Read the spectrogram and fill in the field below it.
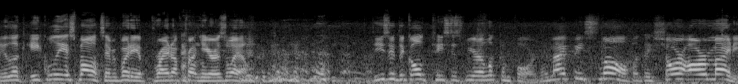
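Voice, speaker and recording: Loud and high-pitched, a man talks at a very fast pace with ordinary pitch variation over noticeable background noise. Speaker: gold panning instructor at tourist camp. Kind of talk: live demonstration to tour group. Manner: loud, projecting.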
